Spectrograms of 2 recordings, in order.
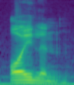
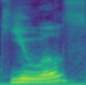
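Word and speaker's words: Eulen: have the Yules or how they are correctly pronounced in German oilin not Yules or oil less oilin or if you just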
